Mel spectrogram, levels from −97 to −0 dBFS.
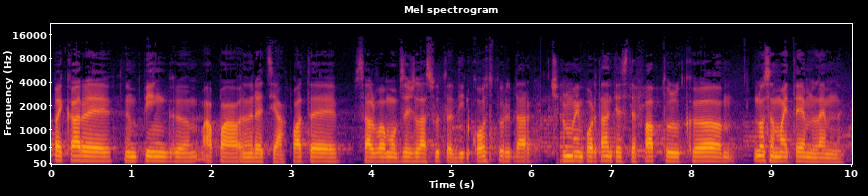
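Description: From 5.13 to 6.53 s, repeated packet loss (robotic sound) gives about a dozen gaps up to 38 ms, patched by repeating sound. Spectrograms show frozen, smeared slices; the result sounds choppy.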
